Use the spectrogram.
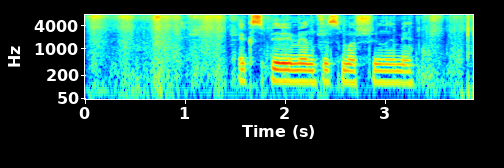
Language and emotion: Russian, neutral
